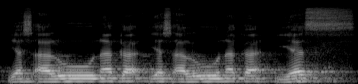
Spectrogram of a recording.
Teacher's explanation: Suara hamzah disempurnakan, lu-nya 2 harokat · huruf sin kecil ya, dialirkan suara dan nafasnya yas'alunaka, jangan tergesa-gesa.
